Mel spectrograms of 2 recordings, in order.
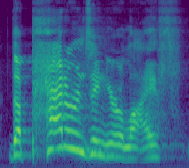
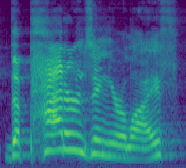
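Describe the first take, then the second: No difference in how they are said.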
